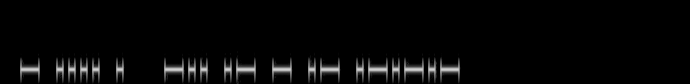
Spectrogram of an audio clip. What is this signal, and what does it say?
Morse code, heard as a keyed tone, about 20 wpm, 700 Hz. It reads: THE DATA.
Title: Sentences with 6-Word Phrases - 20wpm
